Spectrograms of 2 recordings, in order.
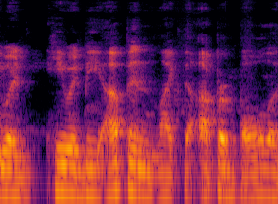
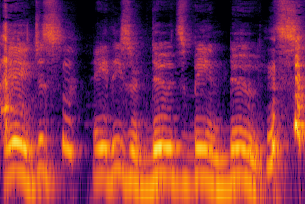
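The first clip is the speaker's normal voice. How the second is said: heavy put-on Chicago accent, loud and high; 8 semitones higher, 8 dB louder than usual. Mocking a man in a cringy video, repeating his line: thick chicago accent. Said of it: "he's kind of thick Chicago accent".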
